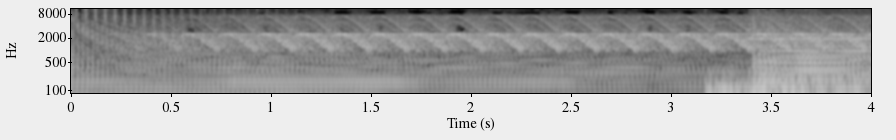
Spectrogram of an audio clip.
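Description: Album opener: a rapid, evenly repeating synthesizer pattern of falling sweeps starts suddenly. About three seconds in, the band comes in much louder with heavy bass.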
